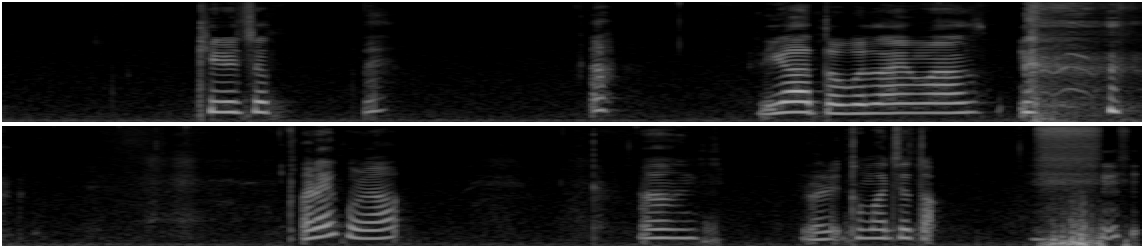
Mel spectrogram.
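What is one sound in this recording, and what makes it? A young woman speaks in short, playful bursts close to a microphone.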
